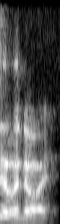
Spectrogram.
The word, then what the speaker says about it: Illinois: with him uh it's Illinois the S is silent no no people from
